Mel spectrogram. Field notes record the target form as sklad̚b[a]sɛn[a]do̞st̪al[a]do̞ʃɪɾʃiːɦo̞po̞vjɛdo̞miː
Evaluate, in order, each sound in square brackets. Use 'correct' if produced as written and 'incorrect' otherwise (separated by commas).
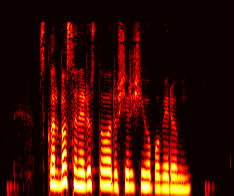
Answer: correct, incorrect, correct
